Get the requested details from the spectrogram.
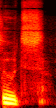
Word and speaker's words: Utz: They're saying it's Uts. – It's Oots. – Uts. – It's Oots. – Well, that's spelled U-H-T-T-S. This is spelled Uts. U-T-Z.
